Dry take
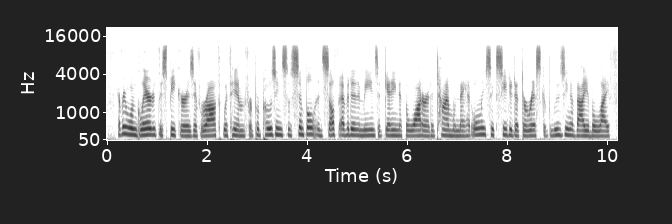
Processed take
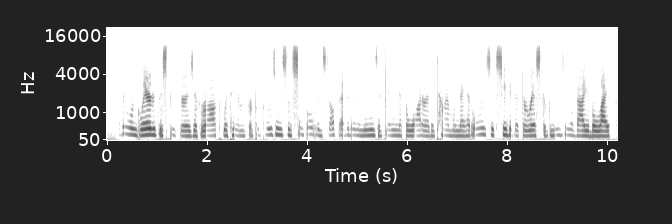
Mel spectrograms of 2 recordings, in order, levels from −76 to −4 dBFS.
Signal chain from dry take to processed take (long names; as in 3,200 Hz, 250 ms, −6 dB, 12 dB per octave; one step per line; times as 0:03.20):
adaptive Wiener filter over 15 samples
volume swells 681 ms
level −3 dB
